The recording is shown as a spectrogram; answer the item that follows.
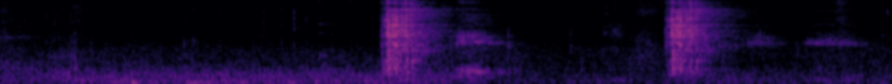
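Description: A poodle eating cake from a plate on the floor, with faint chewing and licking, broken by two sudden sharp noisy sounds about a second and a half apart, the loudest things heard.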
